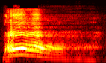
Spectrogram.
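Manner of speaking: high, loud drawn-out bird cry; piercing mock eagle call; eagle screech. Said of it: "what eagle noise does an eagle make".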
